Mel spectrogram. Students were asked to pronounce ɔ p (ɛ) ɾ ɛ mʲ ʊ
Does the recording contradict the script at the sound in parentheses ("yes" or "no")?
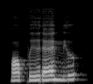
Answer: yes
